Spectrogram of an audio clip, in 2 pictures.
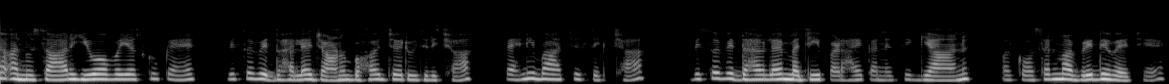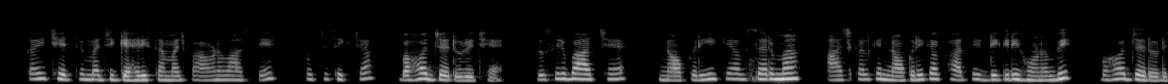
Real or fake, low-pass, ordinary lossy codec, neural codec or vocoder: real; 5.4 kHz; AAC, 48 kbps; none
